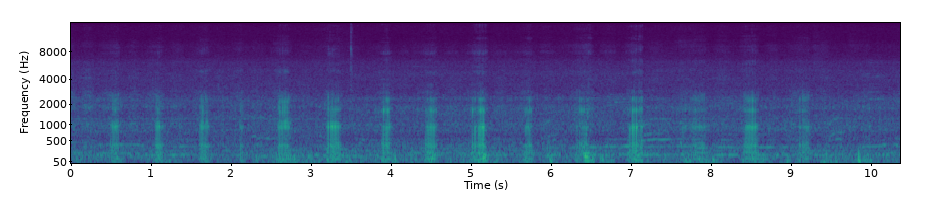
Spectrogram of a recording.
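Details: Pet Labrador Retriever named Chotu, asleep and snoring: rhythmic snorting breaths that repeat about a hundred times a minute with a slightly uneven beat, over a steady low background hum.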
